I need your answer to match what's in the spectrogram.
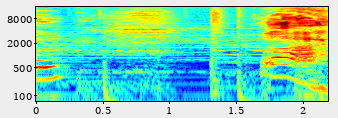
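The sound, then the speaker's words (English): A drawn-out human yawn, a voiced tone whose pitch slides and wavers before ending in a loud, breathy exhale, with no words spoken. “Hold on, I gotta yawn.”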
